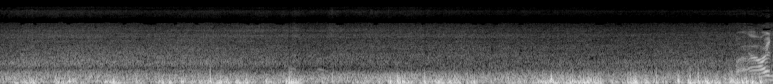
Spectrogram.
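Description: Waves crash and wash up onto a beach.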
